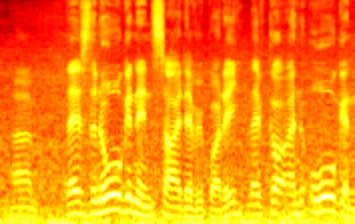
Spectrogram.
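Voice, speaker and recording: Speaking in a British accent, a man talks at a fairly quick pace. Audible room echo and noticeable background noise fill the recording. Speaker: tour guide vlogger. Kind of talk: casual walking vlog. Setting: outdoors walking, then inside a department store. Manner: whispering.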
